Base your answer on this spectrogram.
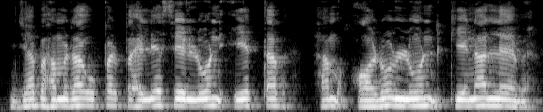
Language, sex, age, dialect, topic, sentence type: Maithili, male, 18-24, Eastern / Thethi, banking, question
